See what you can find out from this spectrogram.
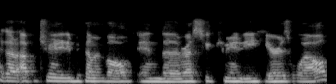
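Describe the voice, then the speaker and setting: In an American accent, a woman talks with a very deep, low pitch. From US West Coast, Los Angeles. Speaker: animal shelter kennel manager. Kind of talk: interview.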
